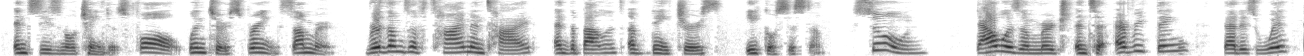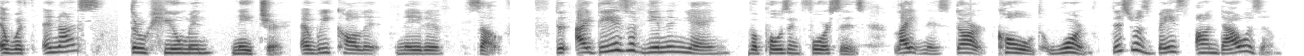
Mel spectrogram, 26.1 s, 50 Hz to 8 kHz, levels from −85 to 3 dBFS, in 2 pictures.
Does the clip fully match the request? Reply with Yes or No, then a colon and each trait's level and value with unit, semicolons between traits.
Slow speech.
Yes: slow, 130 wpm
